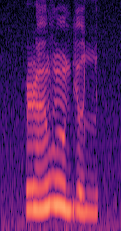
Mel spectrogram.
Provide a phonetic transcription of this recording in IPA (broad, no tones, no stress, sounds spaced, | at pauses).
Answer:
ɭ ə̃ v õ bʲ o ʎ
